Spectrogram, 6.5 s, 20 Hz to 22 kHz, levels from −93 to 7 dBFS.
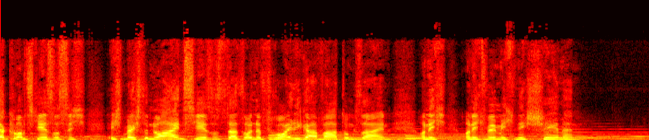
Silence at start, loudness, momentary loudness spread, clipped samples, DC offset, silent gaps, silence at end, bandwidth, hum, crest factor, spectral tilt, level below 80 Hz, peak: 0 s; -19 LUFS; 11 LU; under 0.1%; under 0.1%; none; 0 s; 17 kHz; none; 16 dB; -4.5 dB/octave; -56 dBFS; -2 dBFS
